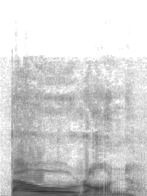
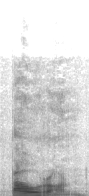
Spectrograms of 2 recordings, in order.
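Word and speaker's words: bodhrán: it's spelled the traditional irish drums and it's pronounced bauron bauron which is it's an interesting way to say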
